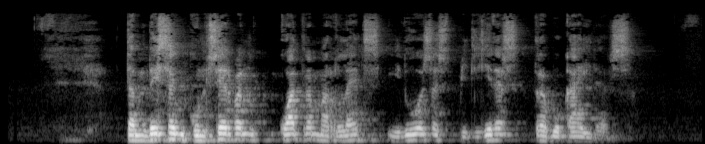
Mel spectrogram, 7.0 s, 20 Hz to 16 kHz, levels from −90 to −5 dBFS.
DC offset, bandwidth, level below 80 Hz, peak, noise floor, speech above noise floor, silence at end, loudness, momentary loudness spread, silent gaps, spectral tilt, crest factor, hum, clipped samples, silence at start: under 0.1%; 11.5 kHz; -72 dBFS; -4 dBFS; -68 dBFS; 45 dB; 0.75 s; -24 LUFS; 15 LU; none; -5 dB/octave; 22 dB; none; under 0.1%; 0.9 s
